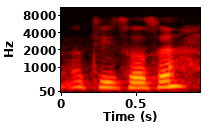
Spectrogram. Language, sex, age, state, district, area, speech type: Maithili, female, 45-60, Bihar, Araria, urban, spontaneous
